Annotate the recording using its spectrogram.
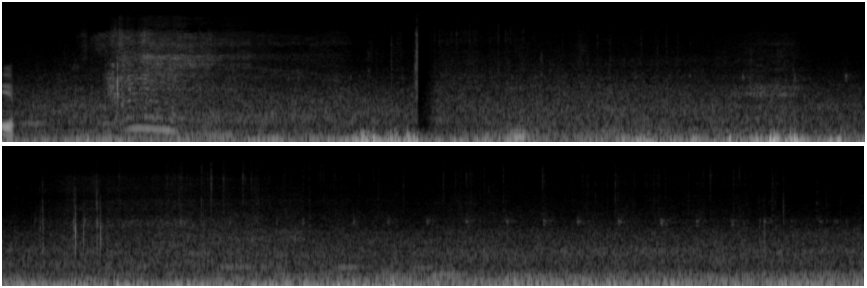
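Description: Wind buffeting the microphone, with a few sharp clicks from handling the baitcasting rod and reel about nine to ten seconds in.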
